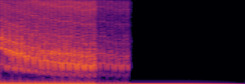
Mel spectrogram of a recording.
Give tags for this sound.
effects; FX; Gameaudio; indiegame; SFX; sound-desing; Sounds

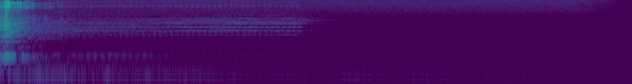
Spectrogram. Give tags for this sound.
acoustic; percussive; rub; spring; metalic; scrape; wood

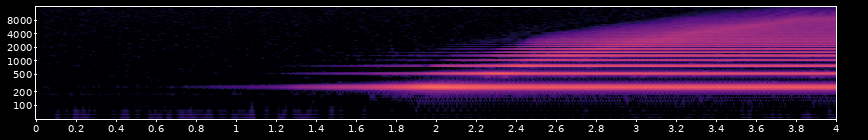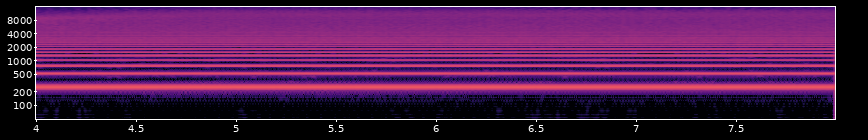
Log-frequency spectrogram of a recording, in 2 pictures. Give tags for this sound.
Sample; korg; sound

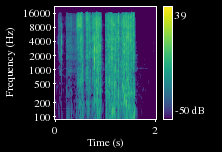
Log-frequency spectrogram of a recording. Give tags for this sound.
slowly; break; paper

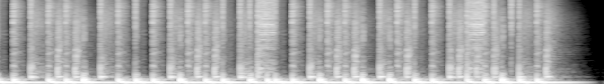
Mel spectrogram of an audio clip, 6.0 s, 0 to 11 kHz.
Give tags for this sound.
172bpm; DnB; Drum-and-Bass; loop; loops

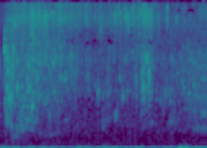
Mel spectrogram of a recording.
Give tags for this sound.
splash; water

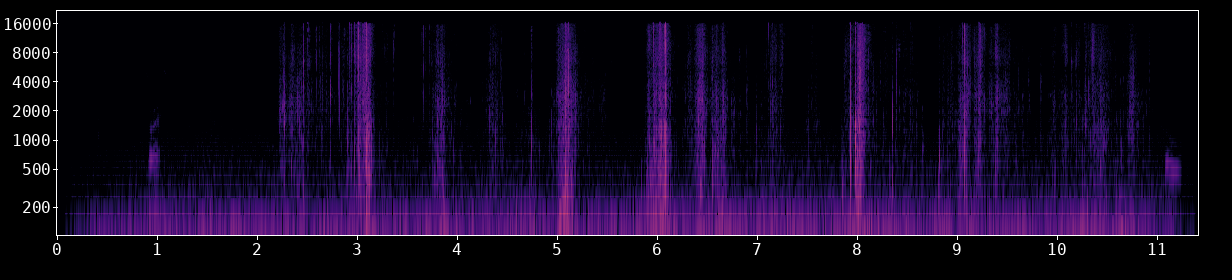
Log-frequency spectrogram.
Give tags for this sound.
cam; ulp

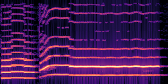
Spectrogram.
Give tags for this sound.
soprano-sax; soprano; melody; saxophone; loop

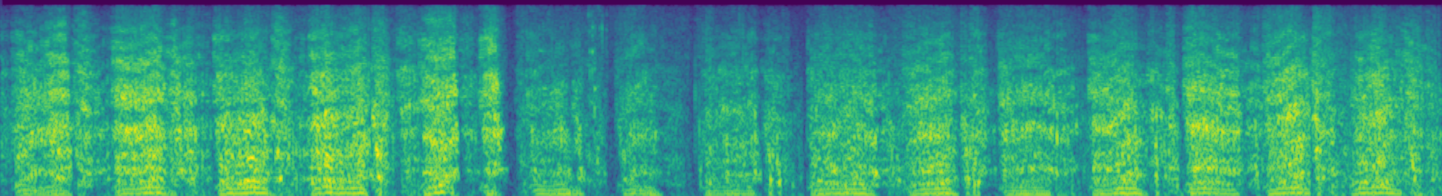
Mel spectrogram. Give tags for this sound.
Horror; Monster; Creepy; Growl; Dogscape; Growler; Scary; Spooky

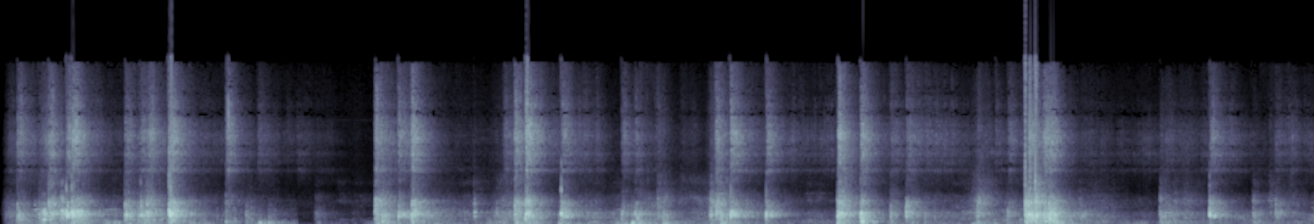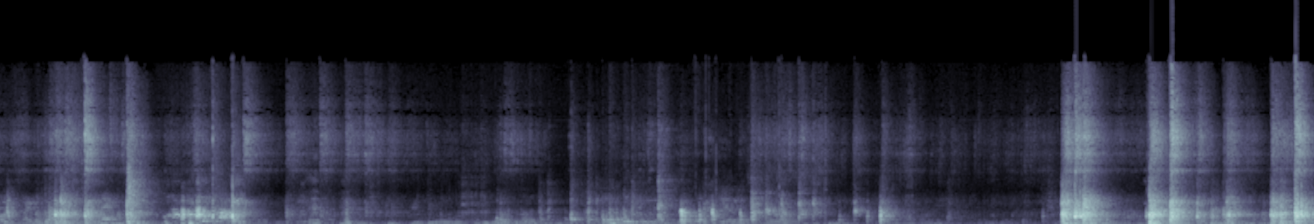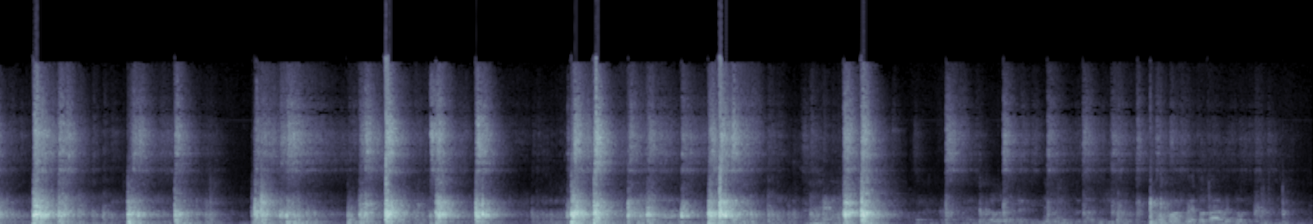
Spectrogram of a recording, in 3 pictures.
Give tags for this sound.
showdown; blind; ball; sport; game

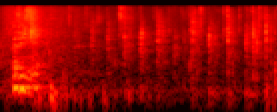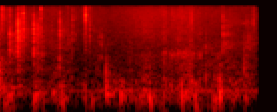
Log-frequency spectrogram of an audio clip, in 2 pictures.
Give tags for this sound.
walk; dachshund

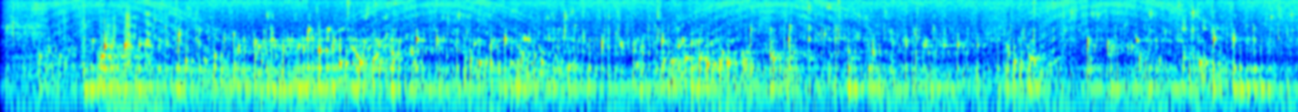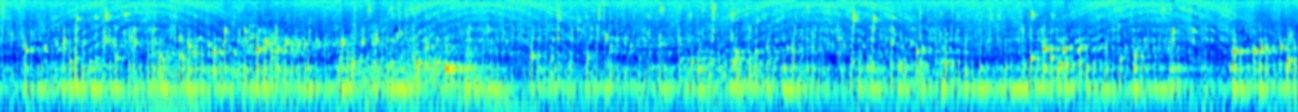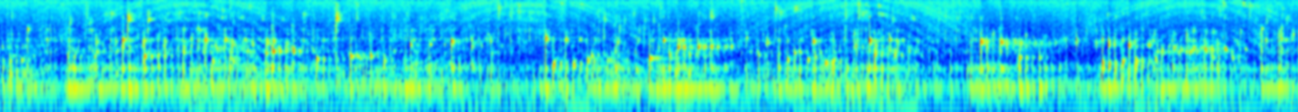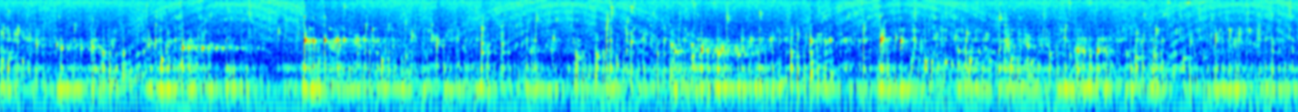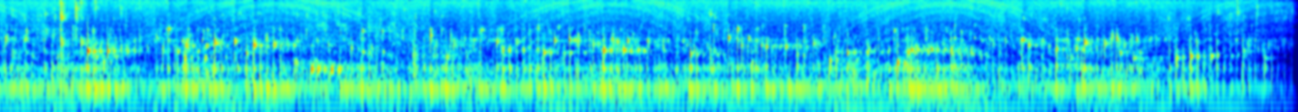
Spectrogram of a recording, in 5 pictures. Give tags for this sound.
drips; gurgle; gurgles; stereo; water

